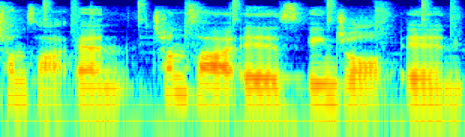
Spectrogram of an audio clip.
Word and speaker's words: 천사: In Korean, it's pronounced 천사, and 천사 is angel in Korean.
